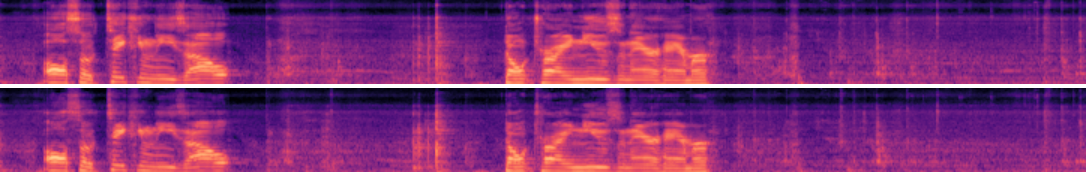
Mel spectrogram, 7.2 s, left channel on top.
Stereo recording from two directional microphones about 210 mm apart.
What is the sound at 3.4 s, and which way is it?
Speech, 45° left (ahead or behind).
